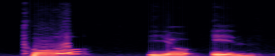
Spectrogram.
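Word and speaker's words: 토요일: মানে হচ্ছে শনিবার ওকে এখানে আছে হচ্ছে থিউত থিউতের জন্য আমরা একটা থ নিলাম নিচে আছে হচ্ছে ও এর জন্য আমরা একটা থ এর সাথে ওকার দিলাম ওকে তাহলে উচ্চারণ হবে তো থো ইল মানে হচ্ছে শনিবার থ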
